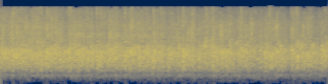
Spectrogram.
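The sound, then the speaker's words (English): Dense, continuous applause from an audience, loud and steady throughout with no pause. “Yeah, please give a hand.”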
